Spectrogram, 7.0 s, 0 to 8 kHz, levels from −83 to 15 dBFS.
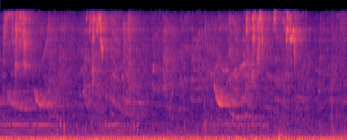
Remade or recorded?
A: remade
